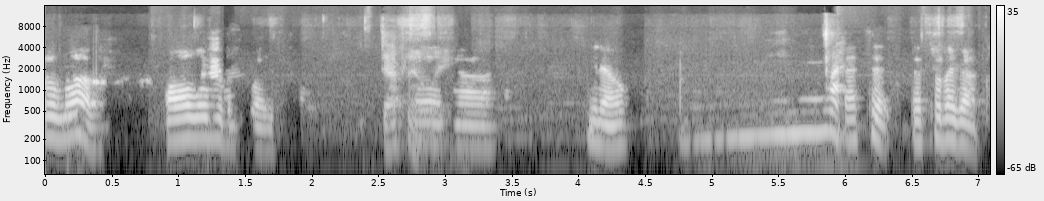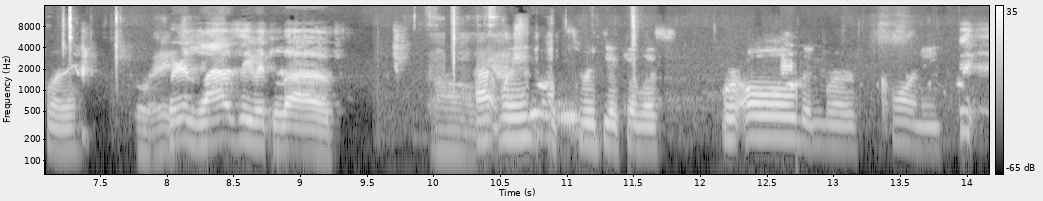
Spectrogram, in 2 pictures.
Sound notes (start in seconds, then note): 6.0 all blowing kisses; 13.9 laughter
